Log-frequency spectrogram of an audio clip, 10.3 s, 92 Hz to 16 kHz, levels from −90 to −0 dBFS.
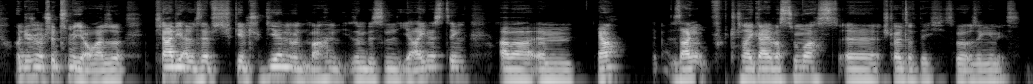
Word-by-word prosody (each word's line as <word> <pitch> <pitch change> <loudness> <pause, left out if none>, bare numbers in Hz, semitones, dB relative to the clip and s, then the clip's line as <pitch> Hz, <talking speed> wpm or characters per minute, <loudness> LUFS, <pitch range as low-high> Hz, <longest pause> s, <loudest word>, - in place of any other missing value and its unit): Und 125 - -4
die 130 - +1
unterstützen 130 0 0
mich 120 -3 +3
auch, 110 - +1
also 110 +1 +1 0.3
klar, 135 0 +7
die 135 - +6
alle 125 - +1
selbst 125 -1 -1
gehen 125 -2 -1
studieren 135 +4 +1
und 120 0 -2
machen 115 -2 -3
so 120 - -6
'n 120 - -1
bisschen 115 0 -3
ihr 115 -1 -4
eigenes 130 +3 0
Ding, 125 -1 -6 0.3
aber, 115 -1 +3
ähm, 115 -1 -2 0.2
ja, 130 +1 +4 0.4
sagen: 115 +2 +4 0.3
„Total 120 0 0
geil, 120 0 +4
was 120 0 +2
du 130 - -5
machst, 120 -2 0
äh, 115 -1 0
stolz 115 0 -2
auf 110 -1 -6
dich.” 110 0 -10
so 110 -2 -4
sinngemäß. 110 +2 -7
120 Hz, 205 wpm, -23 LUFS, 115-125 Hz, 0.4 s, klar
